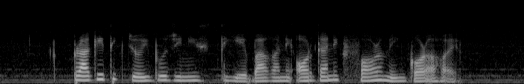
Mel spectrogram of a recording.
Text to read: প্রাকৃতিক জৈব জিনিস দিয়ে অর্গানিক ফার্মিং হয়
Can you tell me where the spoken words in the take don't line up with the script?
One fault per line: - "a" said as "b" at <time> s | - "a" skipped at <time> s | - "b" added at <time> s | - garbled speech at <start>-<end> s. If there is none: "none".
- "বাগানে" added at 2.5 s
- "করা" added at 4.1 s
